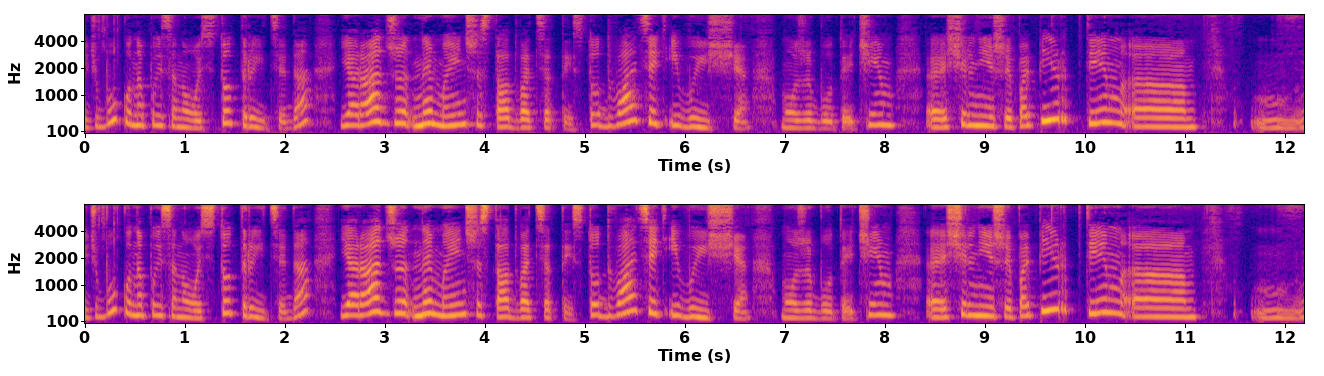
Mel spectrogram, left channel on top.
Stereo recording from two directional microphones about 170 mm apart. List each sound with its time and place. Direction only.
0.0 s speech: 35° right (ahead or behind)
